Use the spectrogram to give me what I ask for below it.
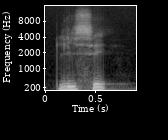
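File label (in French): "lycee" French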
